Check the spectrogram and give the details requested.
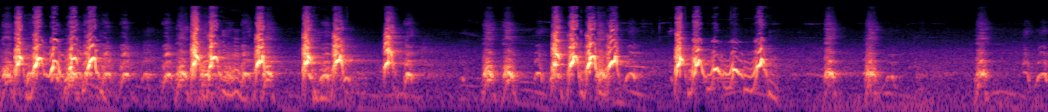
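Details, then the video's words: Several dogs barking in rapid volleys of harsh, mid-pitched barks mixed with higher yips, broken by short pauses, thinning to scattered single barks toward the end. "Szczekanie psów"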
